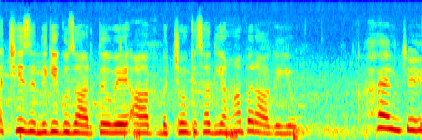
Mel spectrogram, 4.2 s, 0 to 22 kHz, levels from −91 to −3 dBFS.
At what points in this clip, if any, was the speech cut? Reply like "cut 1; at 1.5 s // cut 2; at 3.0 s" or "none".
none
